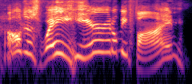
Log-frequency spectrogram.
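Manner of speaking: a kindly monster who waits without worry; cheerful Baxon voice. Retold or imitated. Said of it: "he ends up falling into the pit and is like".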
